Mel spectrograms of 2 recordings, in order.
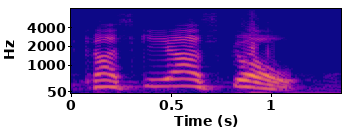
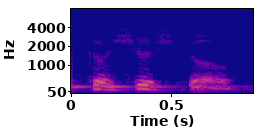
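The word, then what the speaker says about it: Kościuszko: who he is because you're not saying it right it's koskiasko in greenpoint but we know that it's actually kosciuszko and i learned at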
